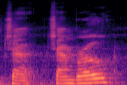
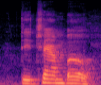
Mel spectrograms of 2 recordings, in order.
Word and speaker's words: DeChambeau: I know Bryson, I can't think of his last name, but Bryson Chambro, I think is how you say his last name. Where are you at, Bryce? DeChambeau.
